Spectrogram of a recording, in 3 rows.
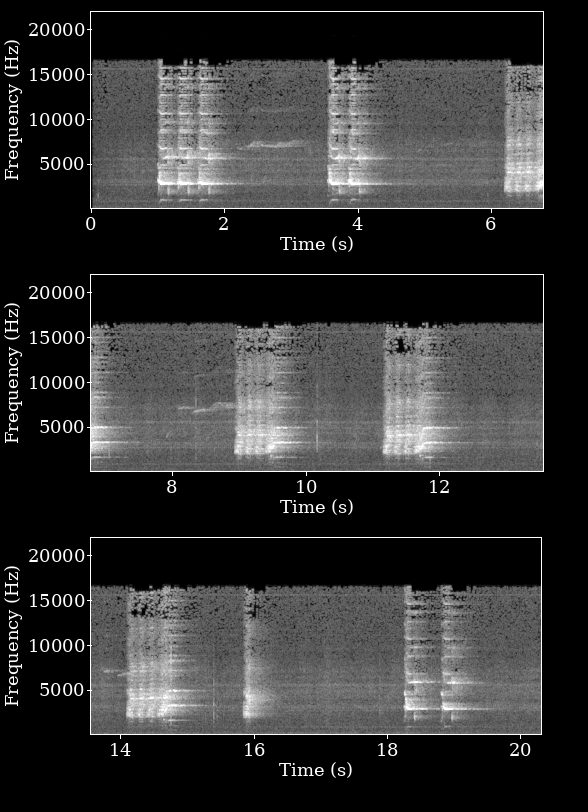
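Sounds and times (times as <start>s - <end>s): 
Cissa thalasina calling: 1.0s - 4.8s, 6.2s - 10.1s, 11.1s - 12.7s, 13.7s - 16.4s, 18.2s - 19.7s.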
